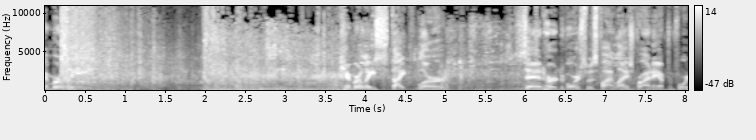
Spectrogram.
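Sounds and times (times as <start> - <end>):
speech: 0.0 - 0.6, 3.7 - 8.0
explosion destroying a wedding dress in Texas: 0.2 - 8.0
long rolling rumble: 0.5 - 8.0.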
